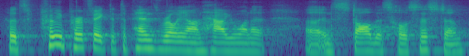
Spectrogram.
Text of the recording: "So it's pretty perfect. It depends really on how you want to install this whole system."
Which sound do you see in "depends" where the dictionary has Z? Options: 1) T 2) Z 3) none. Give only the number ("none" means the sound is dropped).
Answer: 2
